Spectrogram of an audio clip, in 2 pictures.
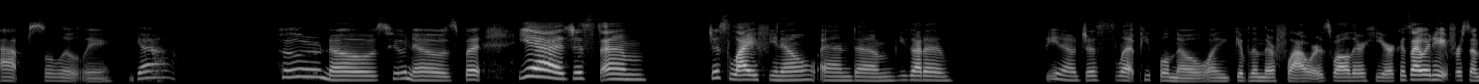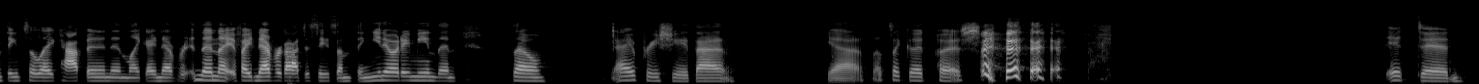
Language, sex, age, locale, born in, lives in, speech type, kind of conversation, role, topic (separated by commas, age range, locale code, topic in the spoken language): English, female, 40-44, en-US, United States, United States, conversation, advice, user, How can I tell my first love I still have feelings?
